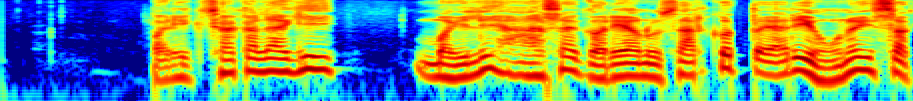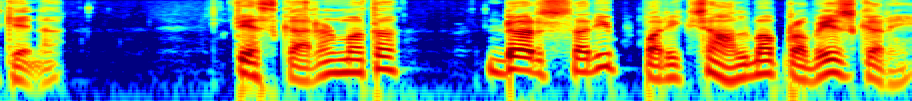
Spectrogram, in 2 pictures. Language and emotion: Nepali, fearful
